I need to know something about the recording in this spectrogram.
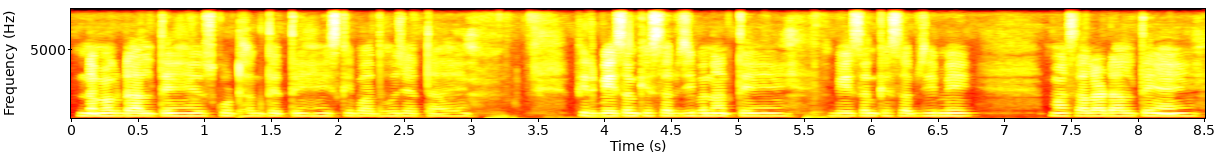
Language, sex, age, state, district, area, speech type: Hindi, female, 30-45, Uttar Pradesh, Ghazipur, rural, spontaneous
